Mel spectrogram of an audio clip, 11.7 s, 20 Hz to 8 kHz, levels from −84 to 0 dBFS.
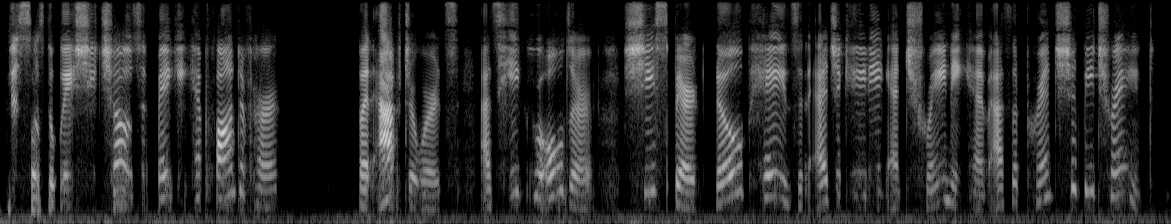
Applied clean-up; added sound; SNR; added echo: neural diffusion model UNIVERSE++.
